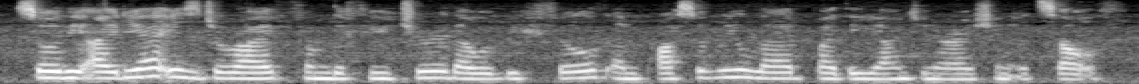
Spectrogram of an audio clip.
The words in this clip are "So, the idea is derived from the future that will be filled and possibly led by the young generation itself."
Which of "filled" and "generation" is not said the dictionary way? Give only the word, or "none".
none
